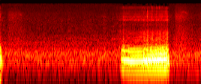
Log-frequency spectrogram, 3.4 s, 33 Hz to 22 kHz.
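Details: Boxer puppy, about 9.5 weeks old, sleeping: a single loud buzzing, vibrating snore under a second after a quiet stretch; snoring.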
